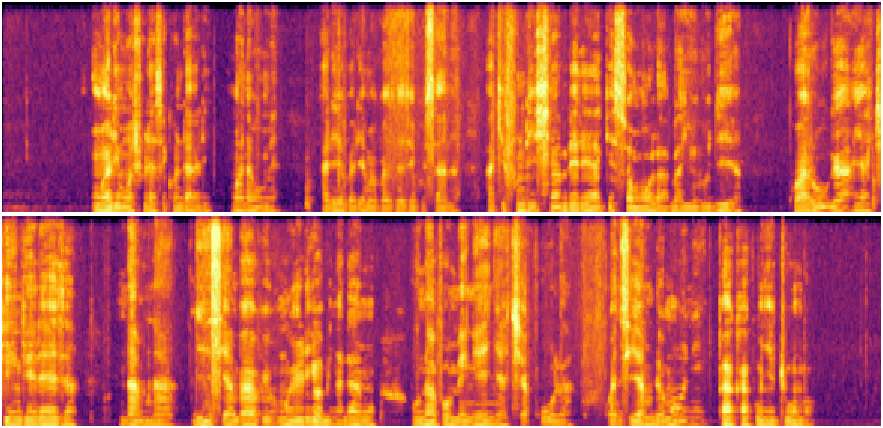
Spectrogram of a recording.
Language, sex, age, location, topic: Swahili, male, 25-35, Dar es Salaam, education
